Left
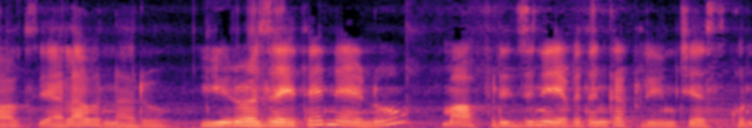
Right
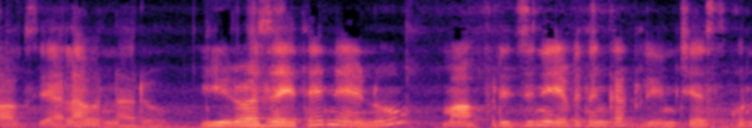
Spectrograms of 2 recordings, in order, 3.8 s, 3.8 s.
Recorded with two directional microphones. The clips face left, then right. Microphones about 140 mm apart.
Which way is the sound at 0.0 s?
25° left (ahead or behind).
